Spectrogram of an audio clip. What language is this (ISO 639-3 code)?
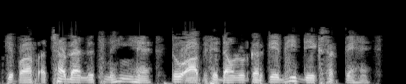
hin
